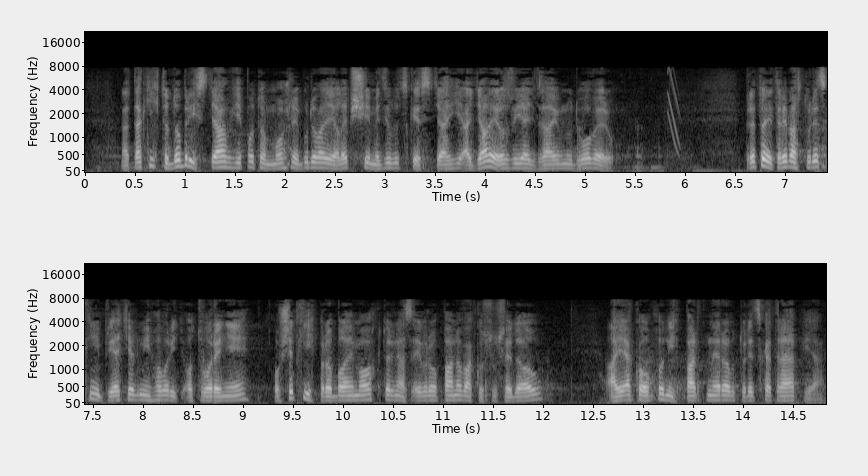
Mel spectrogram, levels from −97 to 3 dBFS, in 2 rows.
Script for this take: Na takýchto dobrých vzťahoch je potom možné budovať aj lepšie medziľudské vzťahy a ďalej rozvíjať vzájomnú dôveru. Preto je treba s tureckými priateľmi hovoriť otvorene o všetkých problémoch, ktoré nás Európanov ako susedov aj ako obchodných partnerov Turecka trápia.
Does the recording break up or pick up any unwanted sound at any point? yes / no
yes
